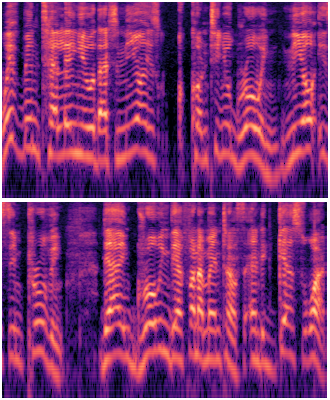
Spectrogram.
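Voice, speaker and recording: A man speaks loudly and in a high pitch, with an animated tone at a moderate pace. The sound is dry and close, with no echo. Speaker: stock market YouTuber. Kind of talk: investment news commentary.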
